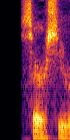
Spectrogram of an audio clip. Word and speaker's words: Saoirse: Saoirse Ronan.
